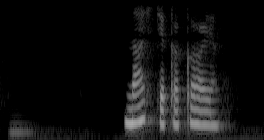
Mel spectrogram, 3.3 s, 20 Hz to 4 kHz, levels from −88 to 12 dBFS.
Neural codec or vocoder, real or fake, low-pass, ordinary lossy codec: none; real; 3.6 kHz; none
